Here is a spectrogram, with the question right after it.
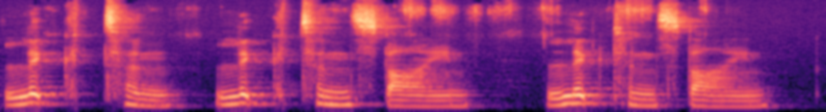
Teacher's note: There isn't a ch in the middle as in a ch sound.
